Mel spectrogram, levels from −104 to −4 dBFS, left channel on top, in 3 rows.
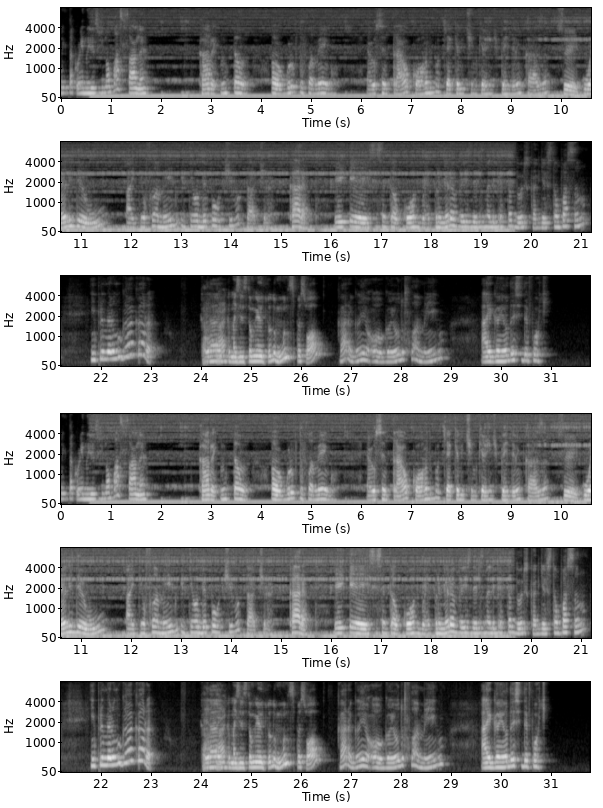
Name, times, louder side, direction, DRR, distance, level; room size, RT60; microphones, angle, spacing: voice 1, 0.0-1.8 10.0-10.4 24.0-26.4, right 1 dB, 10° right, 0.4 m, -29 dB
sound 1, 0.6-19.7, right 1 dB, 65° right, 1.1 m, -36 dB
voice 2, 2.8-3.8 4.2-5.5 6.1-9.8 10.5-11.6 11.9-14.9 15.2-15.6 16.1-21.1 21.8-23.1 24.0-24.8 26.8-28.9 29.6-30.9, right 4 dB, 85° right, 0.6 m, -28 dB
6.8 x 4.9 x 4.5 m
head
